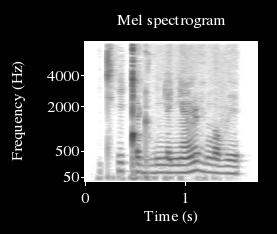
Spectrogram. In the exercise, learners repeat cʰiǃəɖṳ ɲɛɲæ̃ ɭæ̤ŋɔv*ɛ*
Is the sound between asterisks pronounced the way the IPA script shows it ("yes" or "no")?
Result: no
